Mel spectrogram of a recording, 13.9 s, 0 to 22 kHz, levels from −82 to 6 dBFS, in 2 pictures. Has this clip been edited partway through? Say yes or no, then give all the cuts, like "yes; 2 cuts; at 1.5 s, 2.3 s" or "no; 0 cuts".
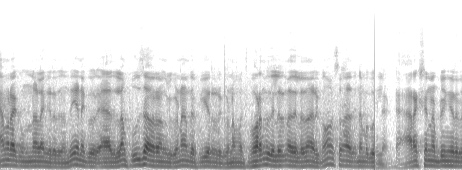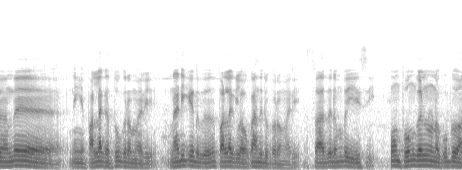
yes; 2 cuts; at 5.6 s, 12.8 s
